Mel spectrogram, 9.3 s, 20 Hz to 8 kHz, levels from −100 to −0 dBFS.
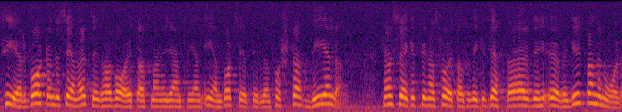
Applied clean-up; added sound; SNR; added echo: none; none; none; none.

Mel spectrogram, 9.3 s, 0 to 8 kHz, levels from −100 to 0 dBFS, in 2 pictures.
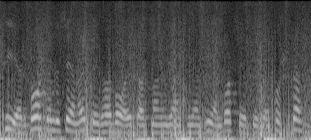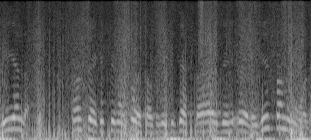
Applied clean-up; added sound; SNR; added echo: none; Walk, footsteps; -3 dB; none.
